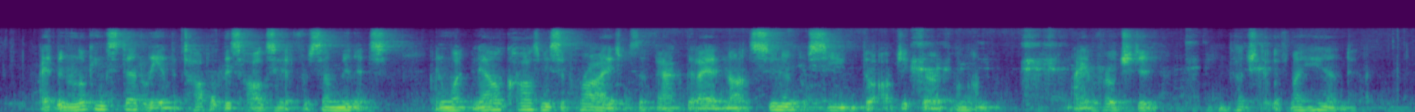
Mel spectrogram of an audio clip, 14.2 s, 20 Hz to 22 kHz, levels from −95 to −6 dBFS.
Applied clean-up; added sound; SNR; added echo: neural separator model SepFormer DNS4.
